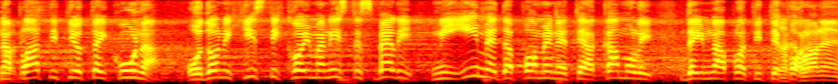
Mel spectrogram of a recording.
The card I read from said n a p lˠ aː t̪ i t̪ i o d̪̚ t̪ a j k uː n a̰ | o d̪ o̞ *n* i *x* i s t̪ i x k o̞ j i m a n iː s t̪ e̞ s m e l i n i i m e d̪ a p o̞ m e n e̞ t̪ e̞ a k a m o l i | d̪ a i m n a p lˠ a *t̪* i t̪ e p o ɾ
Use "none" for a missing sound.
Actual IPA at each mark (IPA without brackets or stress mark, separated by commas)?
n, x, t̪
